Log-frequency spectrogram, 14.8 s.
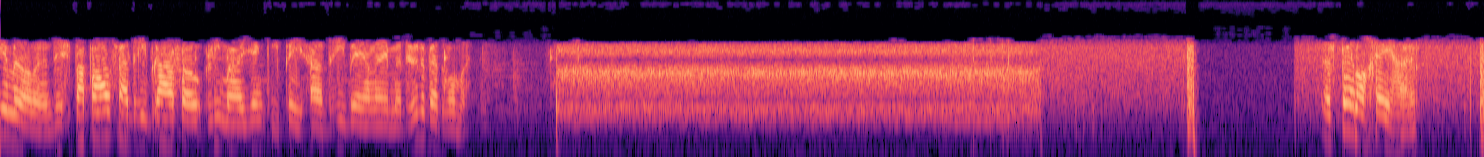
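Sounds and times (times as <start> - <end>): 
faint radio transmission: 0.0 - 4.9, 5.5 - 12.0, 13.0 - 14.8
speech: 0.0 - 5.7, 13.2 - 14.4
static hiss: 5.4 - 12.2, 12.9 - 14.8
radio squelch burst: 5.5 - 12.0, 13.0 - 14.8.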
